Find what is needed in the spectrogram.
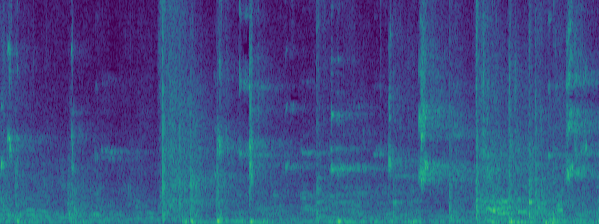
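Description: Badminton play in a large, echoing sports hall: sharp racket-on-shuttlecock hits from several courts, short squeaks of court shoes on the wooden floor, and background chatter of many voices.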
